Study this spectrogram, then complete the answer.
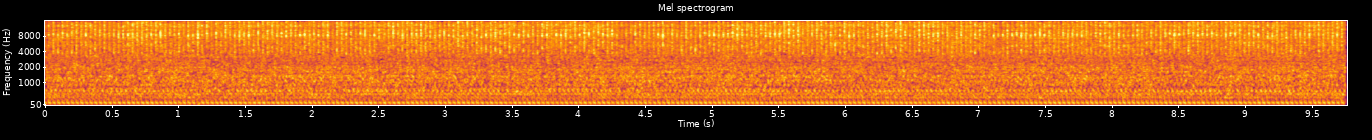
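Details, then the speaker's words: Curb-found Yard Machines 21-inch 179cc OHV snowblower, possibly old fuel, off choke at full throttle: loud, steady single-cylinder drone at high speed, even without surging or misses; normal running. "That's full throttle. That was full throttle. I'll let it run for like another minute."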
